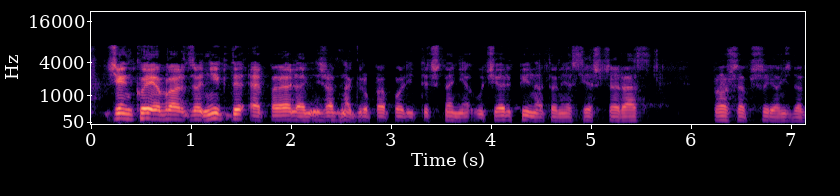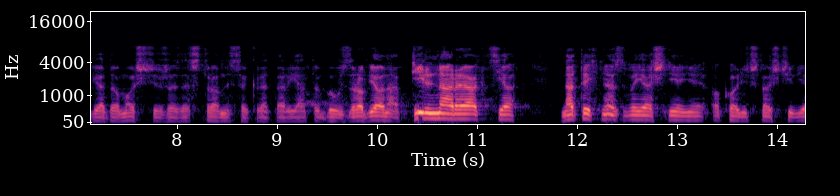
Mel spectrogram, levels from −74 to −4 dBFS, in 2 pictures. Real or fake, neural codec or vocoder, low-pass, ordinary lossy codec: fake; codec, 16 kHz, 8 kbps, FunCodec, trained on LibriTTS, 25 frames a second; 7.2 kHz; none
